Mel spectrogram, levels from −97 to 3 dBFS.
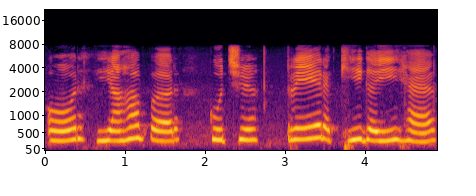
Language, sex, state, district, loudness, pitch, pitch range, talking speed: Hindi, female, Punjab, Pathankot, -12 LUFS, 300 Hz, 275-315 Hz, 100 wpm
